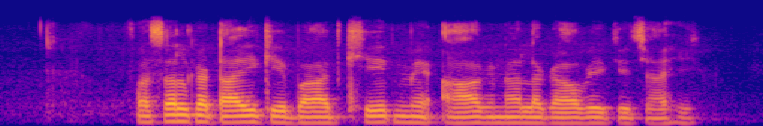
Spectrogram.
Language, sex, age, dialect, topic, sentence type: Magahi, male, 18-24, Southern, agriculture, statement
